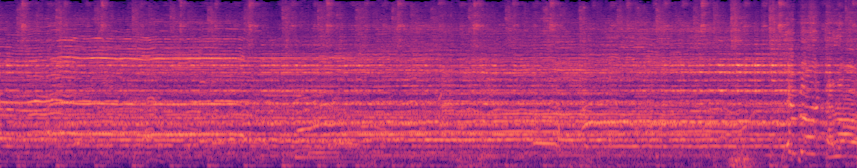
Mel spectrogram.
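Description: Live ukulele band strumming, with many voices singing together in long held notes.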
